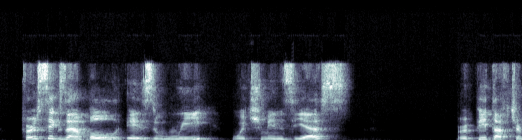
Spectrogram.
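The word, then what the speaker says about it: oui: phonetic sound like we said before when we were talking about the Y so it's like the e in C so e first example is we which means yes repeat after me we your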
